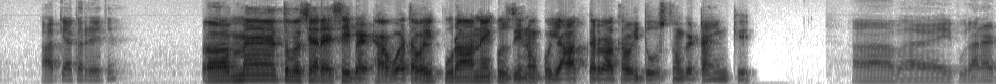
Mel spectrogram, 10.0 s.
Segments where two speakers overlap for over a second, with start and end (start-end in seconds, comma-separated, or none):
none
